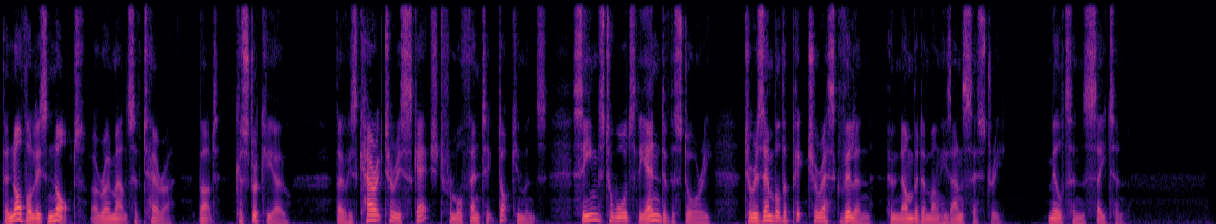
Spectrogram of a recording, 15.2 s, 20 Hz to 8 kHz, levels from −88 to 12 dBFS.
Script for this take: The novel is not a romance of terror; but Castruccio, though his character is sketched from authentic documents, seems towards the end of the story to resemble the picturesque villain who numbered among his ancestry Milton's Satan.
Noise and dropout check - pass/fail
pass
